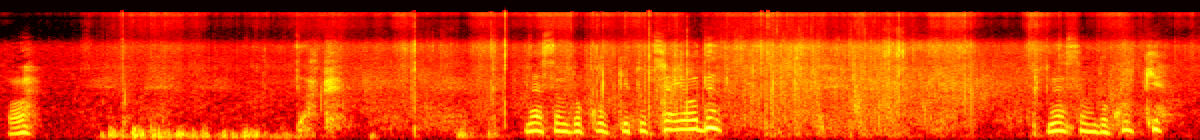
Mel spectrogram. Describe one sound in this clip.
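Footsteps crunch through dry grass and leaves.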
